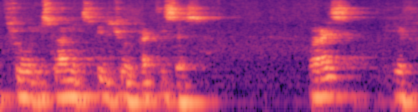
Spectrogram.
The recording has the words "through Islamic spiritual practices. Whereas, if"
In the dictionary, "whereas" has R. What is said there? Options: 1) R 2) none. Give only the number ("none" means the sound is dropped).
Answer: 2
